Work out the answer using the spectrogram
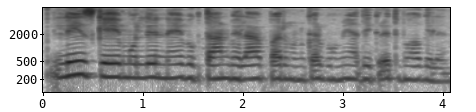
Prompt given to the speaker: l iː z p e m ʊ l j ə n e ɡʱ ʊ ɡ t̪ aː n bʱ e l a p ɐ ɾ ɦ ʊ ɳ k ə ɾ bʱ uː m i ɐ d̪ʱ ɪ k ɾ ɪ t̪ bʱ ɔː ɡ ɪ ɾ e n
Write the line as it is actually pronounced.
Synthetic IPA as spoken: l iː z k e m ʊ l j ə n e bʱ ʊ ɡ t̪ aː n bʱ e l a p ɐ ɾ ɦ ʊ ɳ k ə ɾ bʱ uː m i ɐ d̪ʱ ɪ k ɾ ɪ t̪ bʱ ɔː ɡ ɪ l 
